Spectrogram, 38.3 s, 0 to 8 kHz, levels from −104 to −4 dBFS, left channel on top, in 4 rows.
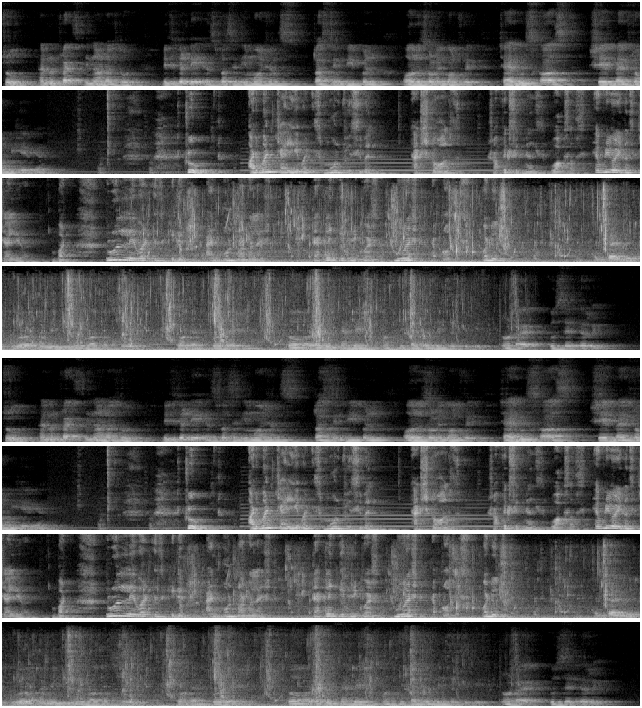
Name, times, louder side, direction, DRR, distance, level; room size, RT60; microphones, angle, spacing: voice 1, 0.0-2.1 2.4-7.1 7.5-8.5 8.8-10.3 28.0-30.9 31.3-32.6 32.9-37.7, left 1 dB, 70° left, 3 dB, 1.9 m, -36 dB
voice 2, 11.0-12.9 13.3-15.2 15.7-16.4 16.9-19.6 19.9-23.3 23.8-26.8, equal, 5° right, 6 dB, 1.4 m, -33 dB
Wind instrument woodwind instrument, 13.1-17.4, right 1 dB, 70° right, 2.3 m, -50 dB
sound 1, 20.6-36.6, left 5 dB, 40° left, 0.7 m, -40 dB
15.0 x 10.5 x 9.0 m, 0.96 s
head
